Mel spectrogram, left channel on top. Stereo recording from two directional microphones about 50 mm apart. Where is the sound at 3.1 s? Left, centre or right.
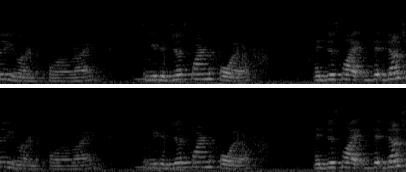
Centre.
